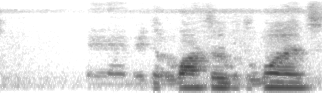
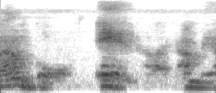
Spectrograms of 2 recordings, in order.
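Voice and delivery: usual speaking voice

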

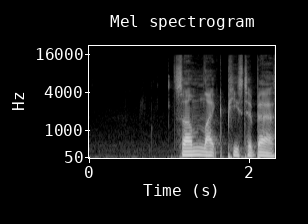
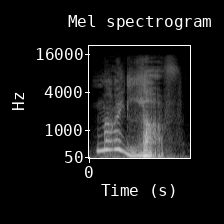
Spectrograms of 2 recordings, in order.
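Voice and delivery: doting. Acted. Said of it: "husband's reply".

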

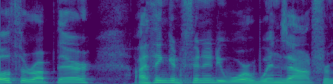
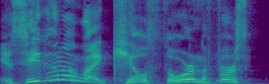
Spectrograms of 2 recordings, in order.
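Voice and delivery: shocked disbelief; 7 semitones higher, 5 dB louder than usual. Retold or imitated. Retelling shock at film opening.

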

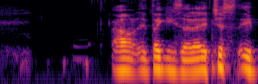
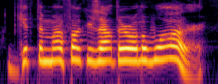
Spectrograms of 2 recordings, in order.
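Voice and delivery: loud and high, worked up; excited loud outburst; 12 semitones higher, 9 dB louder than usual. Real, not acted. Podcast host telling cohost about the killings, excited and loud. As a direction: get fired up about how crazy they were.

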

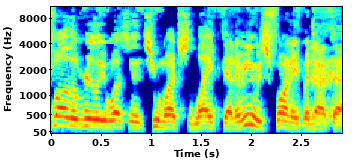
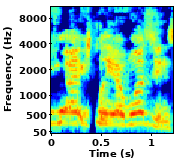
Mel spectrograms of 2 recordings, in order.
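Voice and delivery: whiny protest; 11 semitones higher than usual. Retold or imitated. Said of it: "And I'm like".

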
